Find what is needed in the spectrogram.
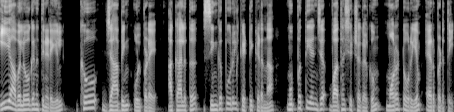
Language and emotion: Malayalam, neutral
